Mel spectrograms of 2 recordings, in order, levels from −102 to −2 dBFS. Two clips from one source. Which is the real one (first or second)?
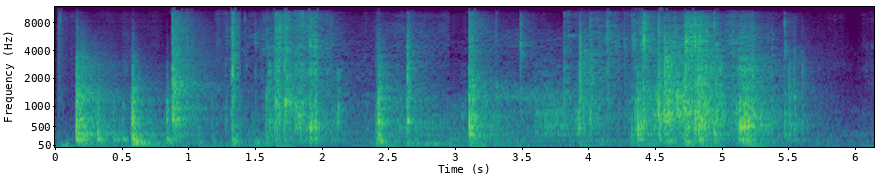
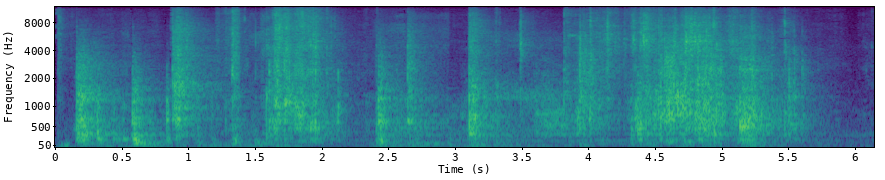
first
